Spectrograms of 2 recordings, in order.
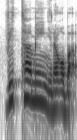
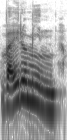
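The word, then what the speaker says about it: vitamin: 예를 들면 비타민이란 단어를 말을 할 때 정확히 비타민이라고 읽는 것이 또는 말하는 것이 의사소통이 훨씬 더 잘 될 수가 있습니다. 억지스럽게 바이타민 이렇게 하는 것이 오히려 더 혼란을 불러일으킬 수 있어요.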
